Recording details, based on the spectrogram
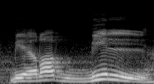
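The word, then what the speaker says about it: بِرَبِّ: Birobbil.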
